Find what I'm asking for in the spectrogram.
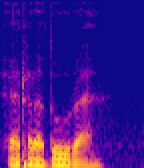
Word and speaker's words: Herradura: It's pronounced Herradura.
